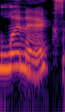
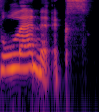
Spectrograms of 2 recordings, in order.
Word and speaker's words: Lennox: His name isn't Linux, it's Lennox.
